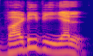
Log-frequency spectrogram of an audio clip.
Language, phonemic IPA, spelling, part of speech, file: Tamil, /ʋɐɖɪʋɪjɐl/, வடிவியல், noun, Ta-வடிவியல்.ogg
- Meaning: geometry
